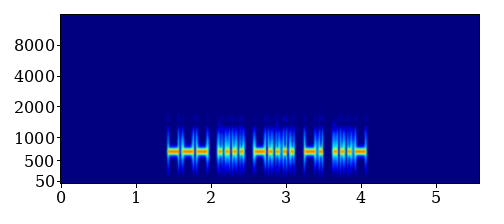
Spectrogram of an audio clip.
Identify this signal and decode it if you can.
Morse code, heard as a keyed tone, about 25 wpm, 700 Hz. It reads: OH6NV
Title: DXCC-100 Call Signs - 5 Characters - 25wpm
